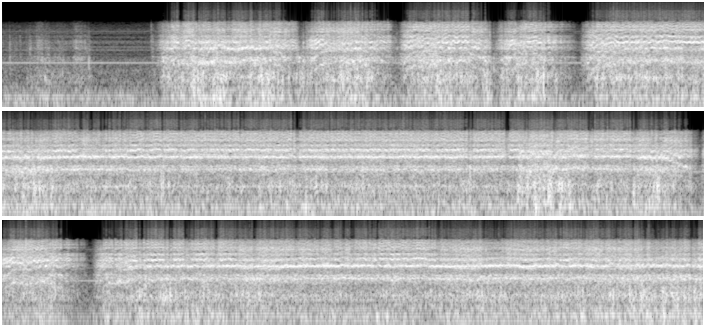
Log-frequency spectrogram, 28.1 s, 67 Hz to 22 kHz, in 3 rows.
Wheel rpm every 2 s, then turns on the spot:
20, 140, 130, 90, 200, 230, 230, 230, 230, 100, 200, 230, 230, 220.
none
